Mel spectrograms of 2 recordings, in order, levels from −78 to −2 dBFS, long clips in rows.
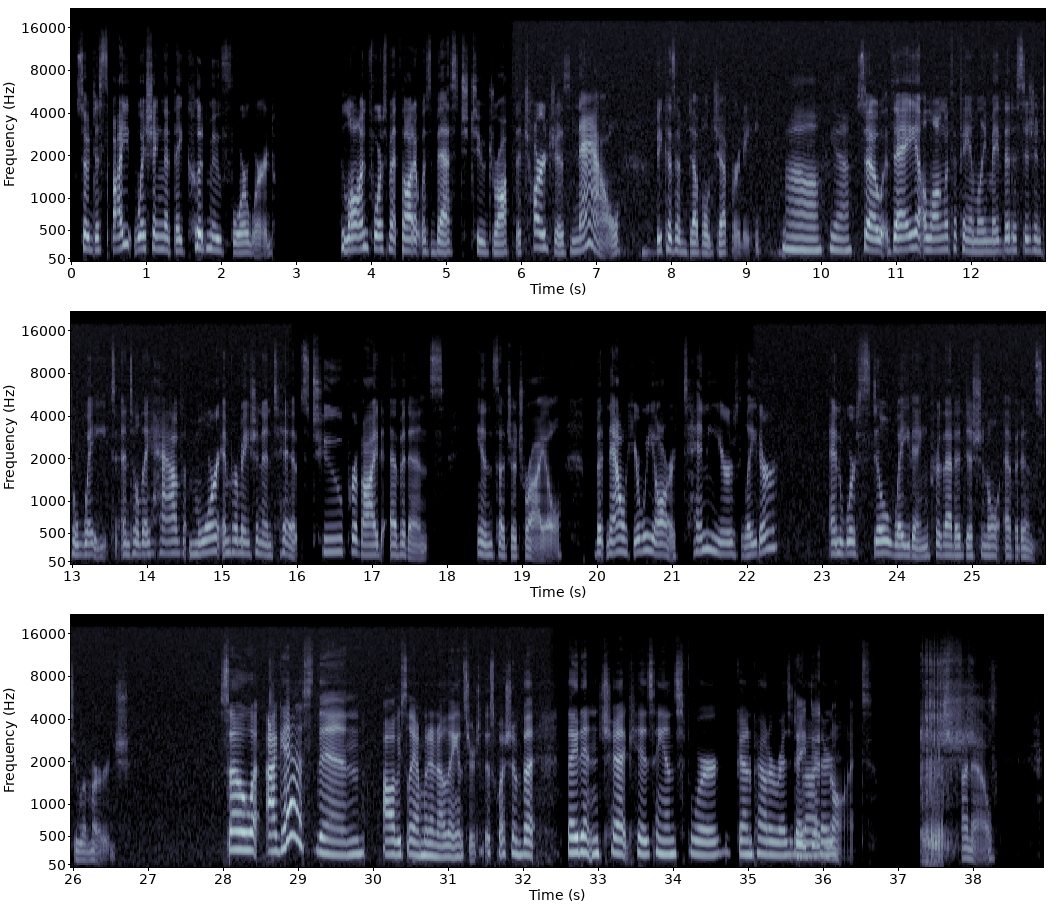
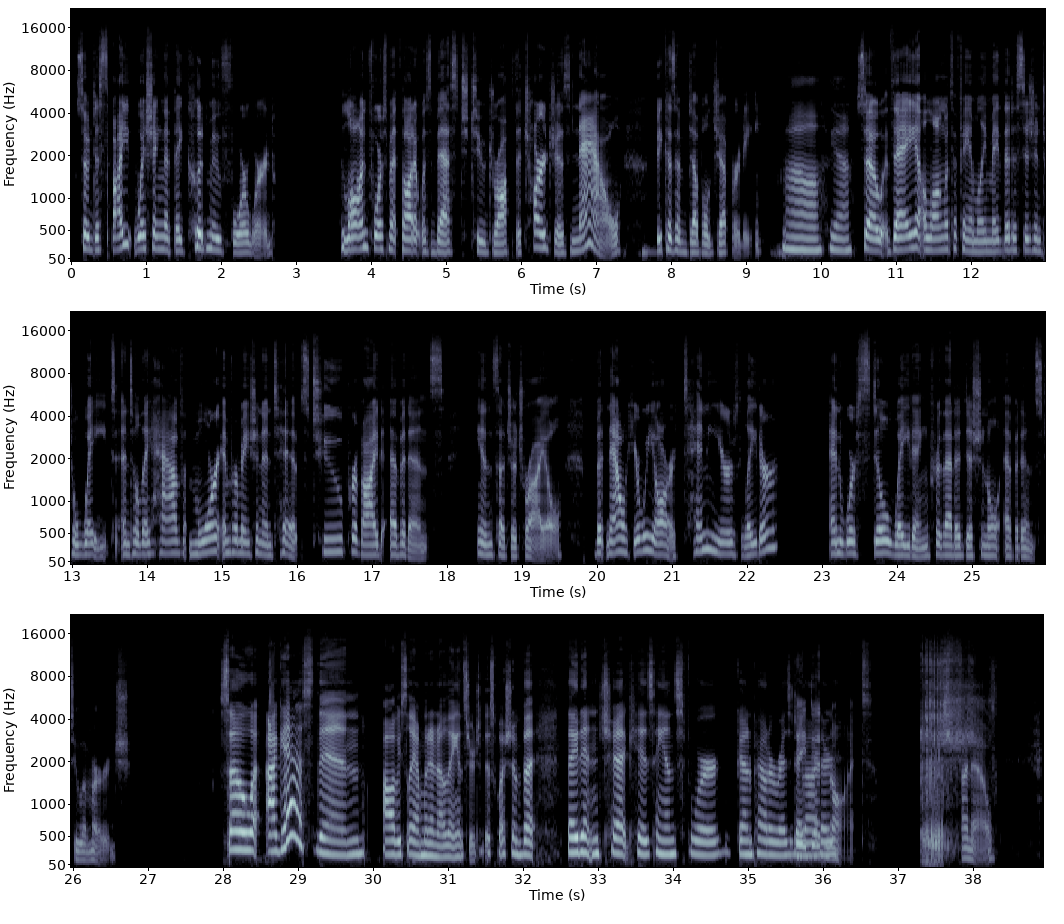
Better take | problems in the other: second | hiss; noticeable; from 6 to 16 s and from 22 to 32 s; 20 dB below the speech

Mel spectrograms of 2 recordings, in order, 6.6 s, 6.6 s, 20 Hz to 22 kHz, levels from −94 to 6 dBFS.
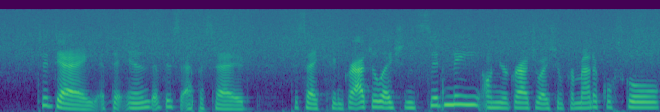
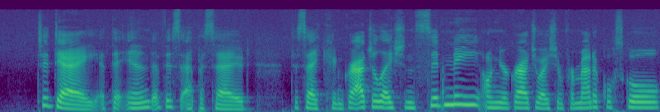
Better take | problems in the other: second | hiss; loud; throughout; 6 dB below the speech; faint in the second

